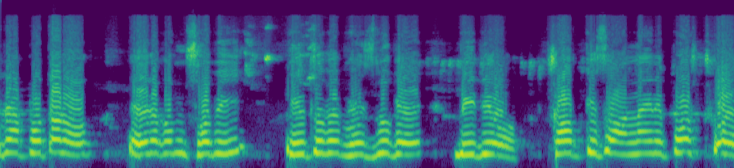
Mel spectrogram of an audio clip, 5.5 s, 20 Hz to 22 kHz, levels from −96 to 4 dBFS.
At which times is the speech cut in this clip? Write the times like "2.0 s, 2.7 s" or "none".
none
